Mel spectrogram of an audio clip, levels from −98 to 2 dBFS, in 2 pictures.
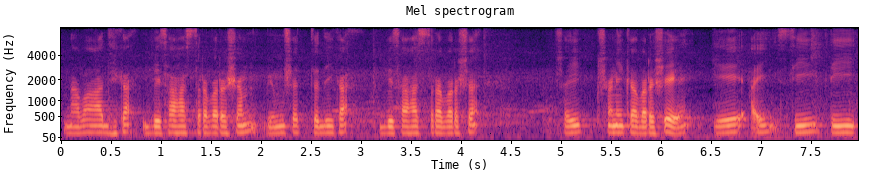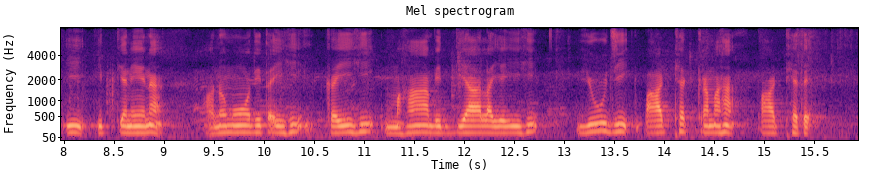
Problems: constant background noise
